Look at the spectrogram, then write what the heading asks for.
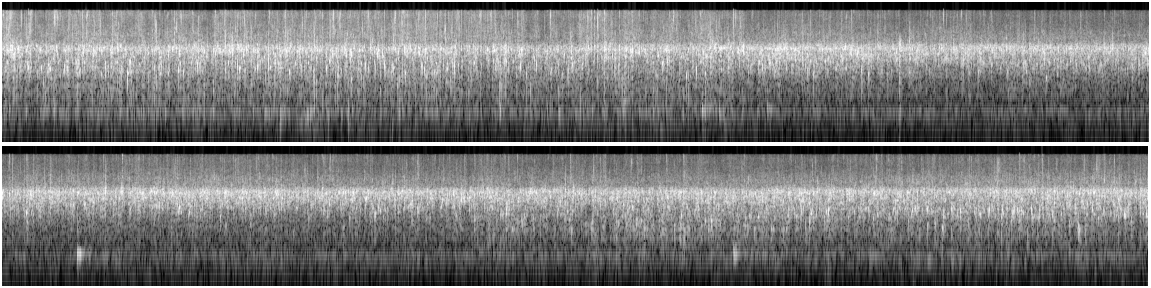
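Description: Food frying in hot oil: a steady sizzle with many fine crackles.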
